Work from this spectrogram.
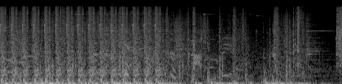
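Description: A rifle firing .308 rounds in Fallout 4 lets off a loud, rapid stream of automatic shots that fills the moment, then thins toward the end.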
